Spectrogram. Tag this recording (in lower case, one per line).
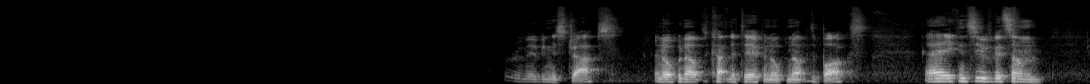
speech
